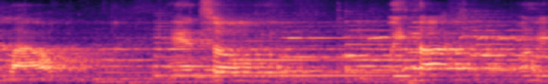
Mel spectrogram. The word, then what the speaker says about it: Lao: idea never heard of the country of Lao before and that is how you pronounce it Lao and so we thought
